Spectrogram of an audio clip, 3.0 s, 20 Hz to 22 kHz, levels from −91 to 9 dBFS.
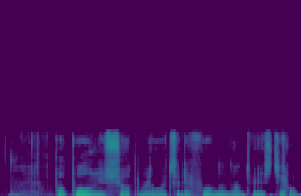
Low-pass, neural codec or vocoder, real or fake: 7.2 kHz; codec, 16 kHz, 2 kbps, FreqCodec, larger model; fake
